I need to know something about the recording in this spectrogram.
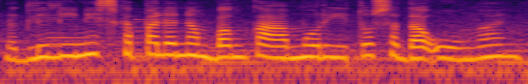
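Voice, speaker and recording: A woman playing a gentle young woman in a Filipino radio drama, speaking earnestly and confidingly. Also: on the high side, fairly even intonation, a little fast, music in the background, lightly acted.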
